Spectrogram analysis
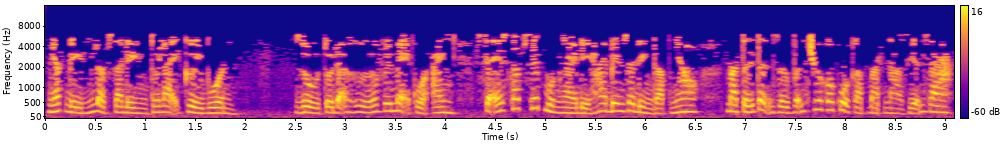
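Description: A woman's voice: mid-range voice, rapid-fire, muffled recording, a little hiss or hum. A woman narrating a first-person story in a reflective, confiding way.

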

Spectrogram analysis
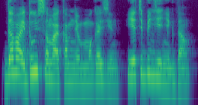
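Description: Brisk, bossy mother on the phone, a woman doing the voice in an audiobook. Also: mid-range voice, animated, close to an everyday voice. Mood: pushy. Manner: curt, pushy, businesslike. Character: brisk busy middle-aged mother on the phone. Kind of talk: audiobook character reading.

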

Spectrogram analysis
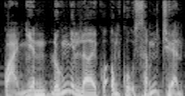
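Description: Husky man telling a ghost story. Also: medium pitch, normal speed, faint music behind. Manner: dramatic, expressive storytelling. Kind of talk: folk ghost story narration.

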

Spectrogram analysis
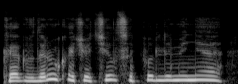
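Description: Male audiobook narrator, measured and expressive; fairly high, lively voice, dry close recording. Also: dry recording.

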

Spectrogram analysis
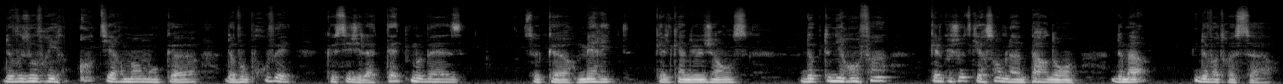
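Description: A man reading an audiobook, voicing an impetuous, remorseful young gentleman who speaks in an impassioned, earnest and pleading way. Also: medium pitch, a little slow, slightly rough.

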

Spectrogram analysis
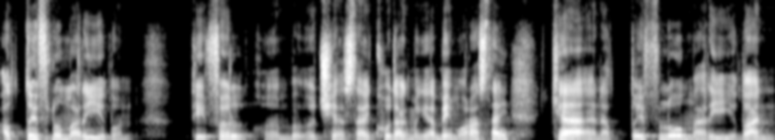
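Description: A man with a Tajik-inflected Persian accent teaching Arabic grammar from a textbook, reading examples slowly and then explaining them quickly, often asking the listener questions. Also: fairly high pitch, vocal fry, warm tone. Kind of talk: recorded lesson explaining a textbook.

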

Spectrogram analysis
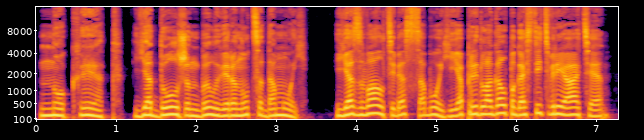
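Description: A narrator voicing a desperate young man who shouts warnings and pleads, in a dry close recording. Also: mid-range voice, steady tone, a little slow, no room sound, lightly acted. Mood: pleading.

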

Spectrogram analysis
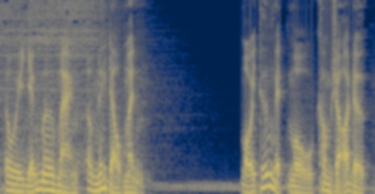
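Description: A man narrating a ghost story in an expressive, dramatic storytelling voice. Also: sits low, moderate pace, a little hiss or hum.

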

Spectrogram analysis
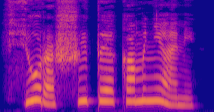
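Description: A woman's voice: sits high, lively intonation, takes it slowly, darkish tone, no room sound, studio quality, voice pushed up. A woman reading aloud, voicing an eager, chattering little girl. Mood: excited.

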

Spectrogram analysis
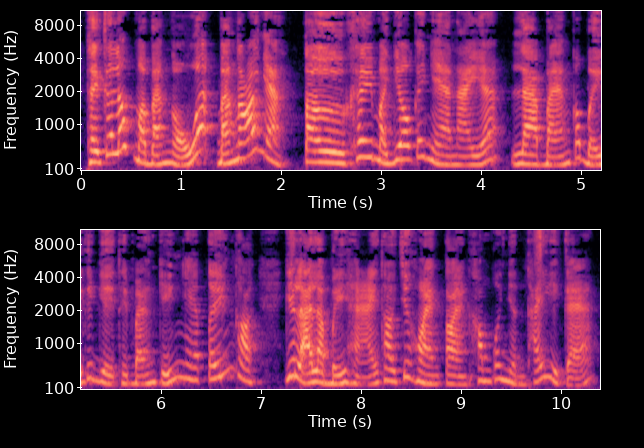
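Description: A woman's voice: mid-range voice, sing-song, brisk, hardly any pauses, a bit bright. A woman telling a ghost story in a chatty way, speaking straight to her listeners. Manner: chatty, addressing listeners directly.

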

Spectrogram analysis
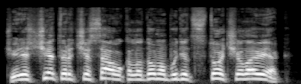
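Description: A man voicing a soldier officer in an audiobook, shouting threats before turning meek before his general. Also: sits high, fairly even intonation, brisk, no room sound, studio quality, voice pushed up, natural voice. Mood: threatening. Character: threatening male army officer, later humbled.

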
